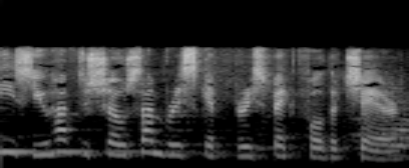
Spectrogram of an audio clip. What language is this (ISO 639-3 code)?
eng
